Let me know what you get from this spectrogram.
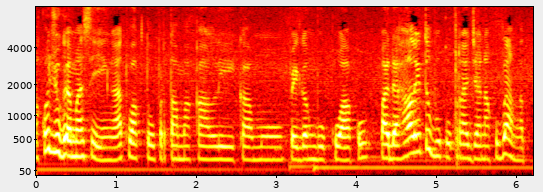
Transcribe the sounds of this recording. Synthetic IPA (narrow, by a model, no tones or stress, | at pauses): akud͡ʒuɡamasiiŋat̪wak̚t̪upərt̪amakalikamupeɡaŋbukuakupadaɦalit̪ubukukəɾad͡ʒaanakubaŋət̪̚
